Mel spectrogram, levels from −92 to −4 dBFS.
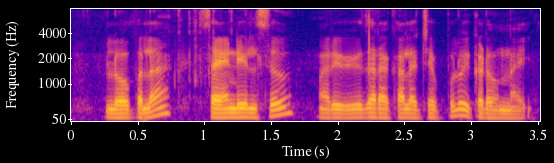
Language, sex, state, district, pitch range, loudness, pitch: Telugu, male, Telangana, Komaram Bheem, 110-115 Hz, -21 LUFS, 110 Hz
